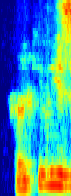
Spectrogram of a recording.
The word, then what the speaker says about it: Hercules: little tidbit for you Hercules is the Latin pronunciation of it which means that it's fake it's literally the Romans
